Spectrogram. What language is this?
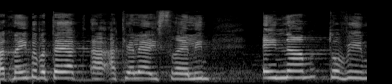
Hebrew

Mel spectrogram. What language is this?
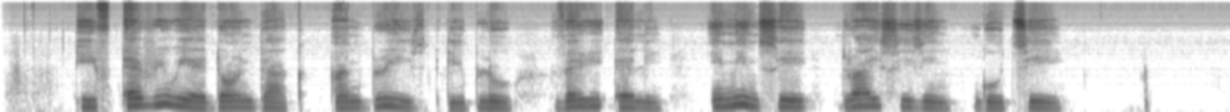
Nigerian Pidgin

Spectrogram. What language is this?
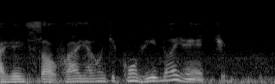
Portuguese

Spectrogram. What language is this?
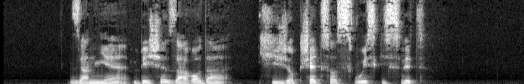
Upper Sorbian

